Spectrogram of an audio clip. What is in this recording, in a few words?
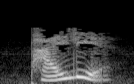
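"排列" Mandarin Chinese; chinese flashcards; hsk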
